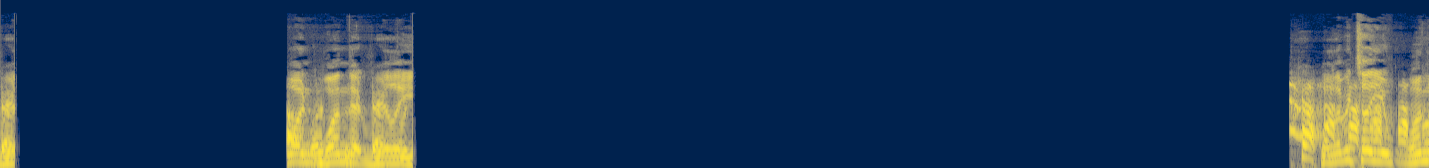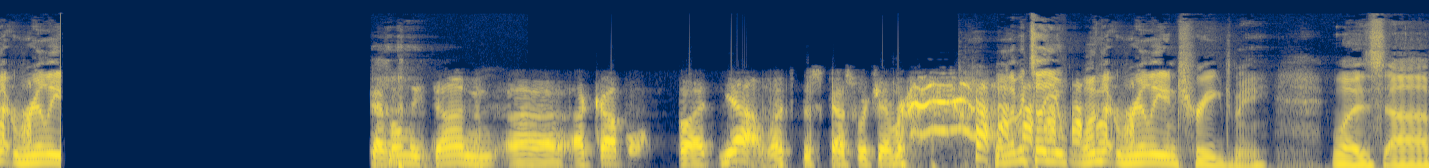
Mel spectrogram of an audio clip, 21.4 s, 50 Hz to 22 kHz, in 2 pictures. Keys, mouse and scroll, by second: 0.0 space, 2.1 space, 3.0 space, 4.0 Delete, 4.6 click, 5.3 Delete, 5.6 click, 6.4-9.2 drag, 9.5 click, 9.6 space, 11.1 space, 11.2-12.3 drag, 12.7 click, 13.2 click, 14.3 click, 15.1 click, 15.8 ctrl+s.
